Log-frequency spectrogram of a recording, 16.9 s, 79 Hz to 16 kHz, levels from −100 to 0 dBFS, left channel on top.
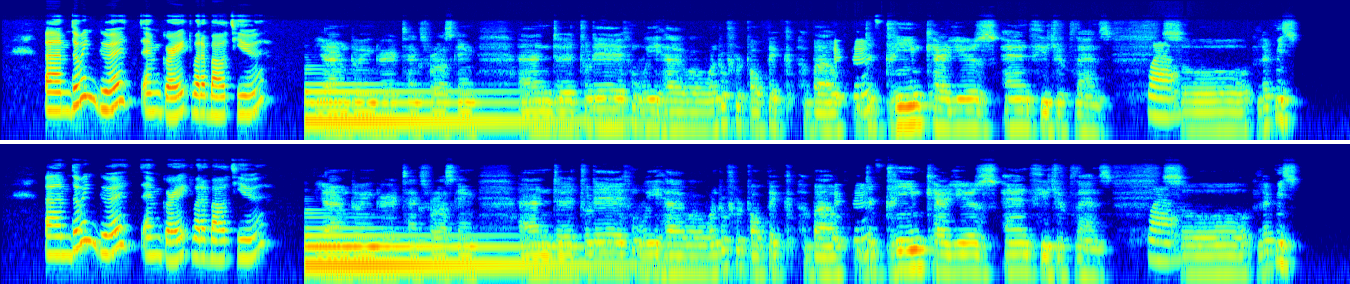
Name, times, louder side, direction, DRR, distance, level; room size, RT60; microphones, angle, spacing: voice 1, 0.2-3.3 10.4-10.9 14.3-14.8, left 6 dB, 55° left, 0.4 m, -29 dB
Bass guitar, 3.8-8.2, right 3 dB, 15° right, 0.8 m, -35 dB
voice 2, 3.9-16.2, left 1 dB, 35° left, 1.5 m, -38 dB
3.6 x 2.9 x 2.9 m
head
